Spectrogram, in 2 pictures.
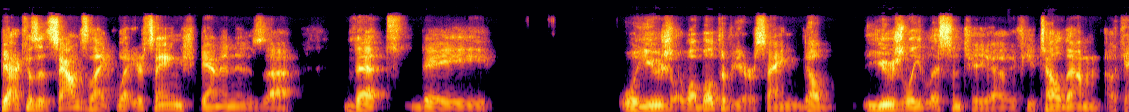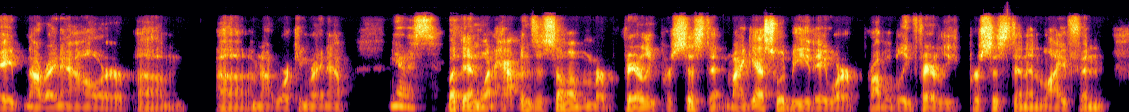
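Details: Adult male speaker; normal conversational speech.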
